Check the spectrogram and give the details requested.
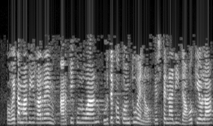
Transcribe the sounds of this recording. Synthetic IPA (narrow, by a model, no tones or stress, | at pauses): o̞ɣ̞e̞jt̪amaβiɣare̞naɾt̪ikuluanuɾt̪e̞ko̞ko̞nt̪ue̞nawɾke̞spe̞naɾiðaɣ̞o̞kio̞la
